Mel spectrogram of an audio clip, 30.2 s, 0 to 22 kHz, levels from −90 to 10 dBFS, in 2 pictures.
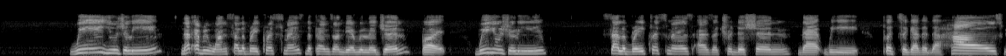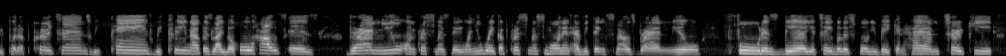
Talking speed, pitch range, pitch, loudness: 130 wpm, 160-205 Hz, 185 Hz, -25 LUFS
